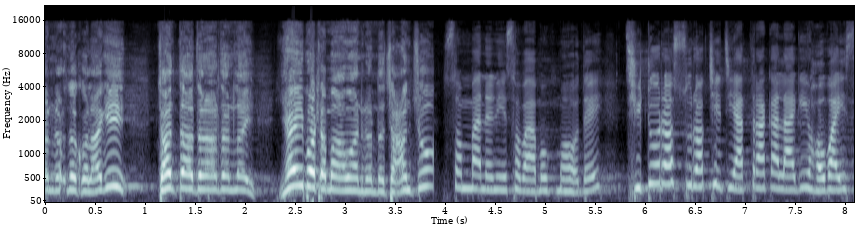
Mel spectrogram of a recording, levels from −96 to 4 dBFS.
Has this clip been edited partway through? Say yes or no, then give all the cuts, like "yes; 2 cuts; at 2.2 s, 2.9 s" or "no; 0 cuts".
no; 0 cuts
